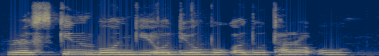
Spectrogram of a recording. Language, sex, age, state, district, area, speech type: Manipuri, female, 18-30, Manipur, Bishnupur, rural, read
